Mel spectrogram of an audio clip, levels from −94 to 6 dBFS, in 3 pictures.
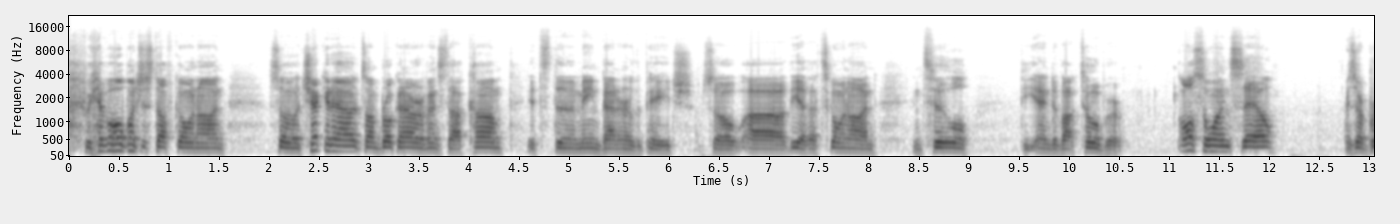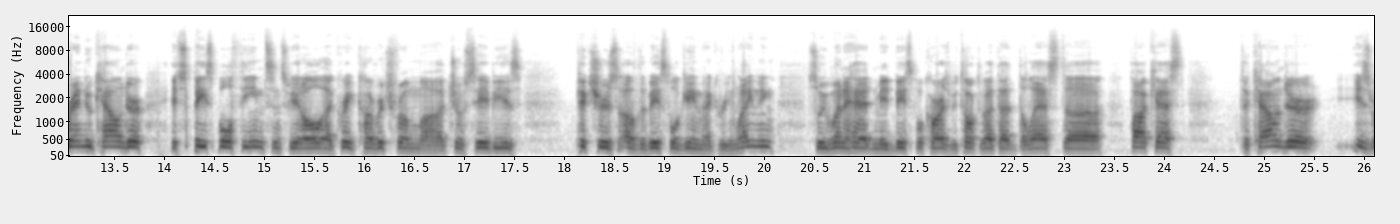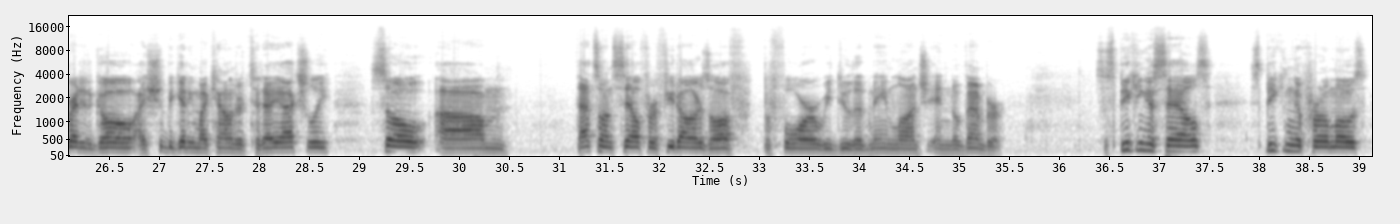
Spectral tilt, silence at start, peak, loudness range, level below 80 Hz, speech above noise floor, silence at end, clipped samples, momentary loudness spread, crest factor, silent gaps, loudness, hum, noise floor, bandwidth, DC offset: -4 dB/octave; 0 s; -10 dBFS; 4 LU; -80 dBFS; 40 dB; 0.1 s; under 0.1%; 11 LU; 20 dB; none; -30 LUFS; none; -69 dBFS; 13 kHz; under 0.1%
